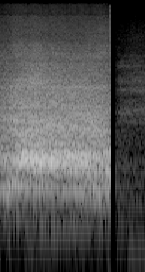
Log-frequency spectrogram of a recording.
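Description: Huge arena crowd of tens of thousands at a Roman gladiator fight, a loud sustained roar that cuts off abruptly after about a second and a half.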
